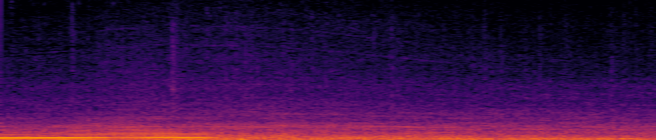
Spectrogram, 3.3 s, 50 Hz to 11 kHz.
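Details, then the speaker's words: Porsche 987.1 Cayman S Sport track-day build with lightened single-mass flywheel and heavy-duty clutch: quick blip dropping back fast with light whirring hum from the flywheel — normal free-revving engine. "we've put a lightened fly on it single Mass fly which makes the car really rev up that much Freer without that Mass on the flywheel"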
